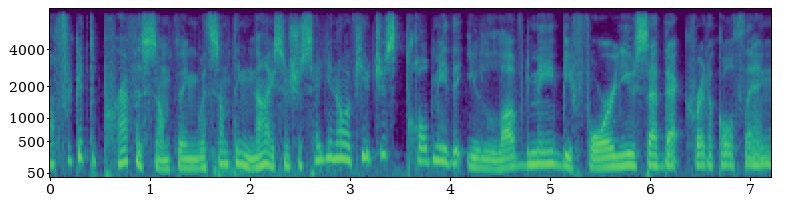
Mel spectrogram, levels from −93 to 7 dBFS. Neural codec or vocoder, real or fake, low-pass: none; real; 7.2 kHz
